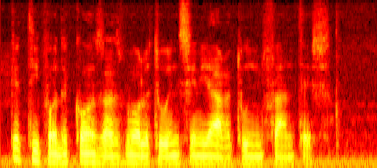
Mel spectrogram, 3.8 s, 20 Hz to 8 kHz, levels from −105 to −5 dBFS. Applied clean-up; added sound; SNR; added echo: none; Engine starting / Car; 19 dB; none.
